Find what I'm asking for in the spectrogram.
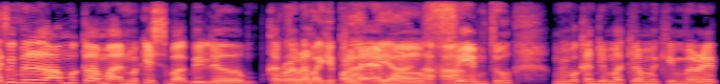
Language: Malay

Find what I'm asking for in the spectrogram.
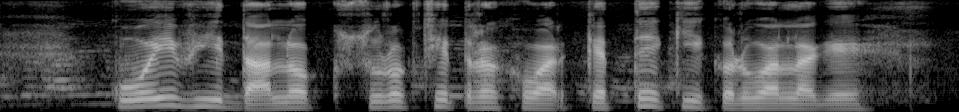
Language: Magahi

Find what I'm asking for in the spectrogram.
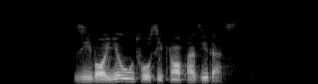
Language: Persian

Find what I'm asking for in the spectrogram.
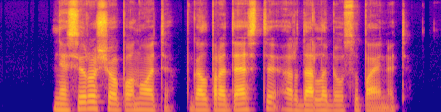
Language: Lithuanian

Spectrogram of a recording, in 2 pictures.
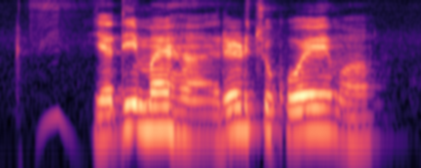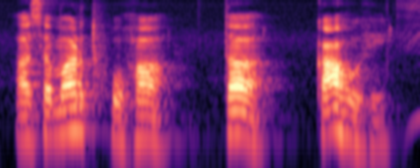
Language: Chhattisgarhi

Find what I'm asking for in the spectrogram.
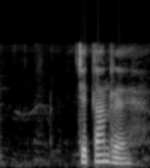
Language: Santali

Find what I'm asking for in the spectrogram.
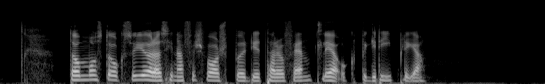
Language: Swedish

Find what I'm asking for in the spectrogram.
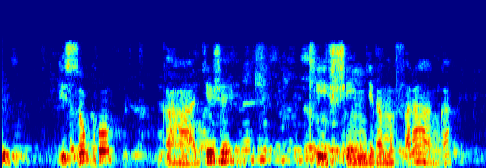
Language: Kinyarwanda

